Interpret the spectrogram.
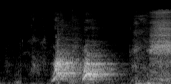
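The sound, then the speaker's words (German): A five-year-old Belgian Shepherd dog gives two quick, loud barks, followed by a softer rustling noise, with no talking over it. “Ein äh, fünf Jahre alter belgischer Schäferhund ähm, und sieht noch sehr jung und elanvoll aus auf jeden Fall.”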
